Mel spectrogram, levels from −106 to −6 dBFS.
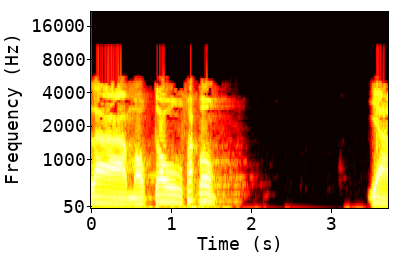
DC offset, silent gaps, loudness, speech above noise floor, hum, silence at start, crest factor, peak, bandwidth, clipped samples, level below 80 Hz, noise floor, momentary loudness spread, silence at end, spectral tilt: under 0.1%; none; -12 LUFS; 76 dB; none; 0 s; 14 dB; 0 dBFS; 11 kHz; 0.1%; -44 dBFS; -87 dBFS; 5 LU; 0 s; -7.5 dB/octave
